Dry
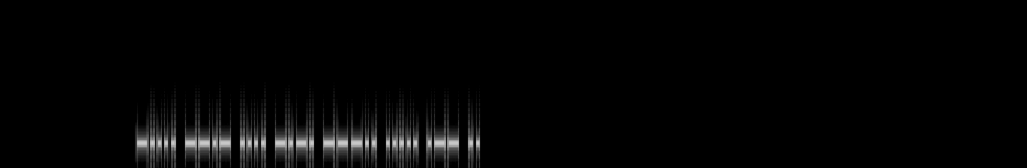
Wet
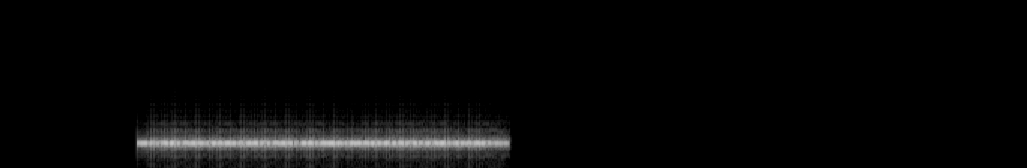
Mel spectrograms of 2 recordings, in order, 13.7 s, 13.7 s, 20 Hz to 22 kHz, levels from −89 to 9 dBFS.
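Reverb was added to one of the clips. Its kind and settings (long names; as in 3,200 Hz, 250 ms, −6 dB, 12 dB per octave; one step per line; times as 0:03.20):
reverb whose tail is shaped and stops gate 420 ms flat, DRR −1 dB
level −7.5 dB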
